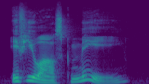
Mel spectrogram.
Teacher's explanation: lips come together for the M, me, and then they spread for the long E vowel.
